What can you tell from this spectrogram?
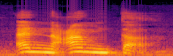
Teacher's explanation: Dia jangan dengungkan huruf nun tu. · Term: izhar halqi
